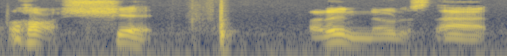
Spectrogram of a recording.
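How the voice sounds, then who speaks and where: A man's voice: mid-range voice, animated, takes it slowly, background noise. An actor playing a bumbling, self-pitying teenage male cult leader in a comedic horror audio drama, clueless and petulant, talking in casual bro slang. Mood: clueless enthusiasm.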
